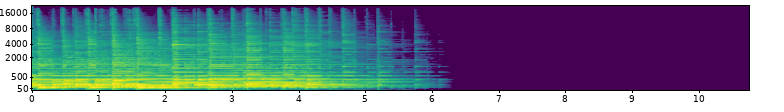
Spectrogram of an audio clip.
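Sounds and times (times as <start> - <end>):
Brazilian rosewood 000 acoustic guitar playing: 0.0 - 6.1.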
